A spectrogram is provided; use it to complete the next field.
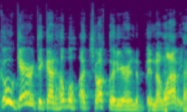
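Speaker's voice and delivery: all worked-up, eager, excited, high, swooping voice. Retelling what Mike said when he came in: excited Mike impression. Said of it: "he was all excited, like".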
